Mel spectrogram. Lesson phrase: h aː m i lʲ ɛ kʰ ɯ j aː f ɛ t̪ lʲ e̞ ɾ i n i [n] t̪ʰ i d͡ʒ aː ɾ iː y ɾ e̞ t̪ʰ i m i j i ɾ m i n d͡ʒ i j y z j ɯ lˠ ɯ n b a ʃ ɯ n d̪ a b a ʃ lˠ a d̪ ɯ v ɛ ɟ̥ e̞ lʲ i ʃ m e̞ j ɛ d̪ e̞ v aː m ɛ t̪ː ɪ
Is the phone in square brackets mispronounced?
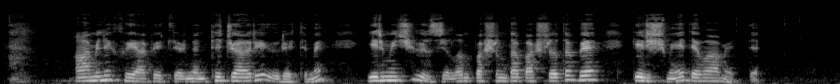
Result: no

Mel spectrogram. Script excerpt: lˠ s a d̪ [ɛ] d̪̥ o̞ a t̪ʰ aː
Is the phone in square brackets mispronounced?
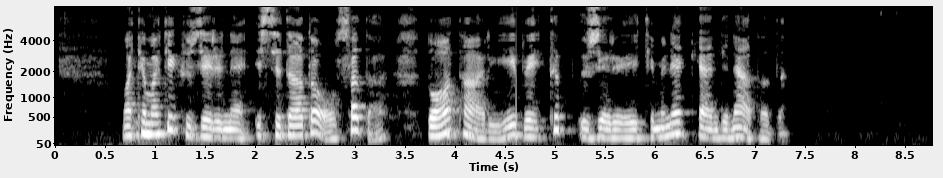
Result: yes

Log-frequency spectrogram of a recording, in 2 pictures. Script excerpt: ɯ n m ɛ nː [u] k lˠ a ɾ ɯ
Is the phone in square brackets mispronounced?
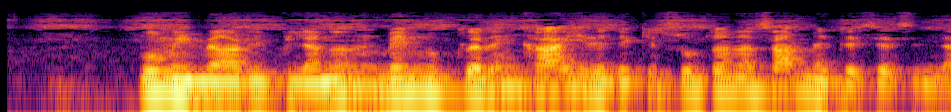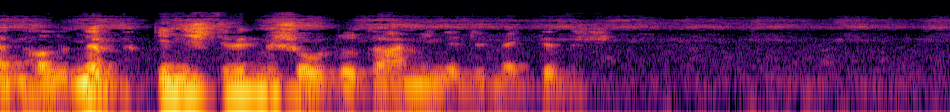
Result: no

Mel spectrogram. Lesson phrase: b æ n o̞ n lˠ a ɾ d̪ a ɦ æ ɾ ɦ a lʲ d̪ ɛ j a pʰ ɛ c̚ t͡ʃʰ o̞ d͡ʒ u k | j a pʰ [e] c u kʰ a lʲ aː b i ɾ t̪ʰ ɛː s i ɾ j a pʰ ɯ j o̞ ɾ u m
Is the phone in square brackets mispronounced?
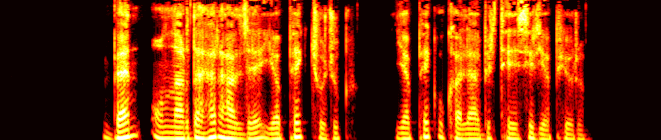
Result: yes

